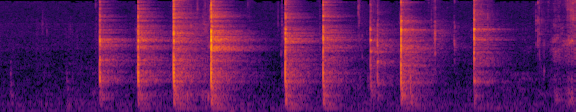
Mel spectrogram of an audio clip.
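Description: Metal spoons clinking against ceramic plates and bowls while eating: about ten quick, ringing clinks over three seconds, starting about a second in.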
